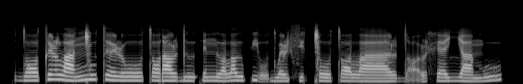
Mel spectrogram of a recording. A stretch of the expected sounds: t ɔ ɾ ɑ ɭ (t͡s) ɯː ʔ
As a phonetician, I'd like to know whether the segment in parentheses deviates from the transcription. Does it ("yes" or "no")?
yes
